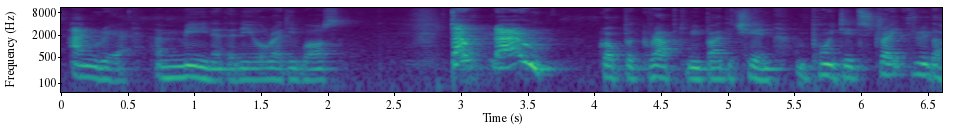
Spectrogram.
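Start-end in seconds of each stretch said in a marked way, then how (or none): 2.9-3.7 high, loud mocking goblin echo; angry goblin echo. A narrator's reading. Goblin prince mocking the boy's answer, high and loud. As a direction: throw the words back at him.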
